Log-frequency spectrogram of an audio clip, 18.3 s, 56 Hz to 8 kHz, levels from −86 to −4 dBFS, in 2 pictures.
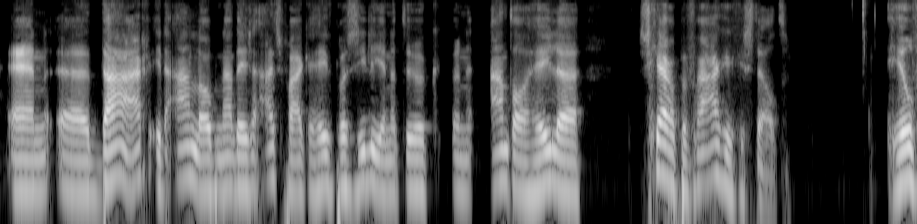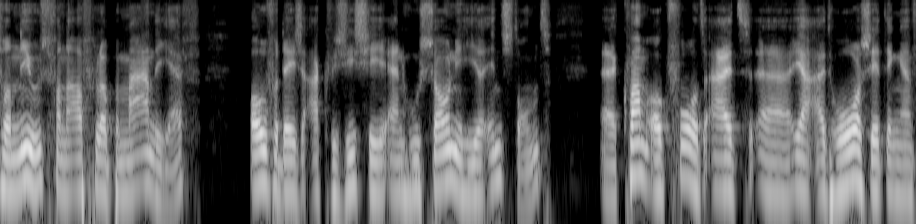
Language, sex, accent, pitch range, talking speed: Dutch, male, Dutch, 110-130 Hz, 140 wpm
